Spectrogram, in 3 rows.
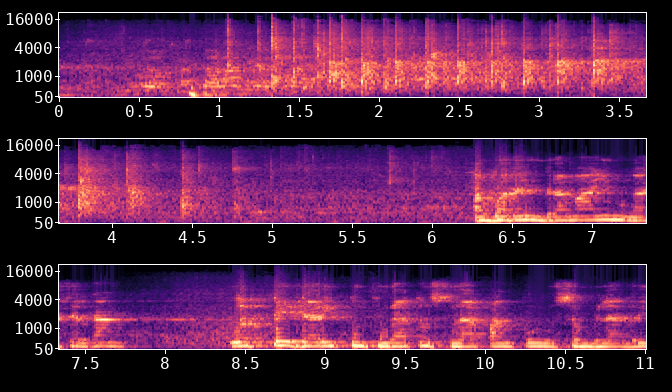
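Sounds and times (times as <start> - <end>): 
speech: 0.6 - 1.5, 6.2 - 10.9
audience applause: 0.9 - 5.1.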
